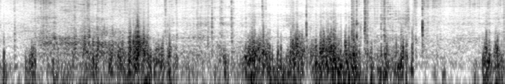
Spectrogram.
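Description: A skateboard clacks against concrete as it lands.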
